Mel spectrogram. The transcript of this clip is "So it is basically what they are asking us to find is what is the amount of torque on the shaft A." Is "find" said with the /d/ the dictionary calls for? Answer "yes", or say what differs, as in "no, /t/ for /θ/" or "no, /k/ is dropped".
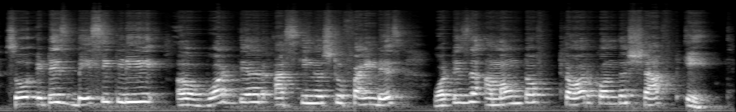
yes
